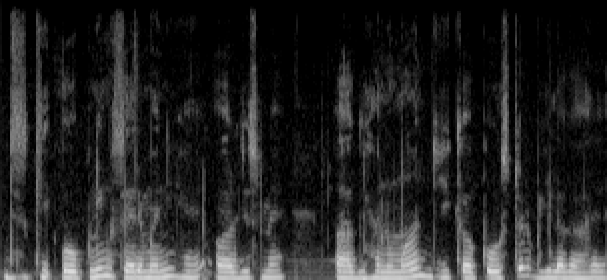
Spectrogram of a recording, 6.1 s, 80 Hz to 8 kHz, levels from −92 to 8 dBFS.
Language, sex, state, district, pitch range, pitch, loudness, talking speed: Hindi, male, Himachal Pradesh, Shimla, 175-185 Hz, 175 Hz, -15 LUFS, 140 wpm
